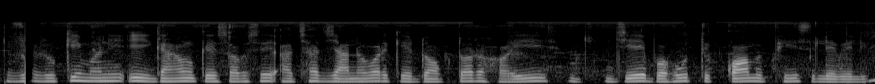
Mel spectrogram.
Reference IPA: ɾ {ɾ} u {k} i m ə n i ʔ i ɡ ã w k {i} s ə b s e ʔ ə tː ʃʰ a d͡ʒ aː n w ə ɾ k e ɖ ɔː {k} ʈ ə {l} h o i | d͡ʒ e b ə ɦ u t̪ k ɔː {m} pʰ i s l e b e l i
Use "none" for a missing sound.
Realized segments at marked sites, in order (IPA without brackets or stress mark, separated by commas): ɾ, k, e, k, ɾ, m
